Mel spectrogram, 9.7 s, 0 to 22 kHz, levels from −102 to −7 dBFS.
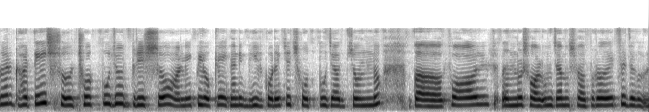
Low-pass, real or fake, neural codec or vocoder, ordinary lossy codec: none; fake; codec, 16 kHz, 1 kbps, FunCodec, trained on Chinese and English, 50 frames a second; none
